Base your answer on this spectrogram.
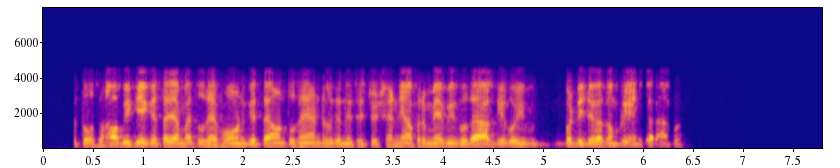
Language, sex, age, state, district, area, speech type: Dogri, male, 30-45, Jammu and Kashmir, Reasi, rural, conversation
